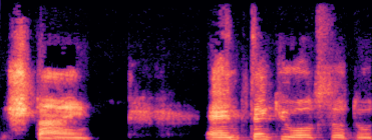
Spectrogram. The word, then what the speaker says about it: Stein: I would prefer to use the ordinary British pronunciation of his family name, Stein. Of course, this is how generally it is known. Here in Pakistan, we know perfectly that his name should be rather pronounced Stein.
